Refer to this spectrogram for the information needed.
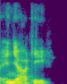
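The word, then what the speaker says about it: Iñaki: Is it Inyaki? – Yeah, Inyaki.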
